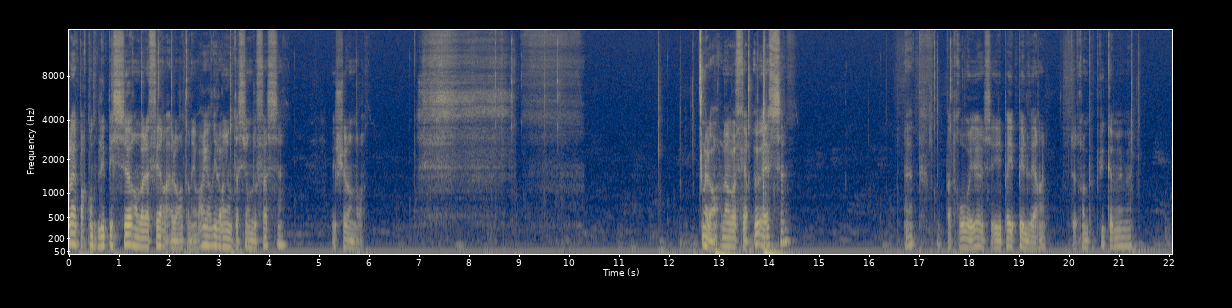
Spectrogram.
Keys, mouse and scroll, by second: 0.5-3.2 shift+middle drag, 3.2 q, 7.7-8.4 scroll up 1, 8.4 shift+scroll up 1, 8.5 shift+middle click, 9.1 scroll up 1, 9.5-12.0 middle drag, 12.0-13.6 alt+drag, 13.6 e, 16.7-17.3 scroll down 2, 17.3 shift+middle click, 17.9-19.3 scroll up 2, 19.3-20.9 scroll up 1.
